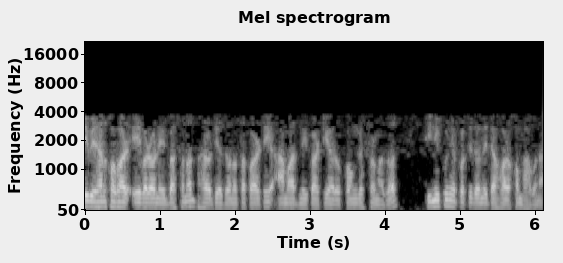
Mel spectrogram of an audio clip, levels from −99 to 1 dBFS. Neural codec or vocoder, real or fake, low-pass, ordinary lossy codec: none; real; 3.6 kHz; none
